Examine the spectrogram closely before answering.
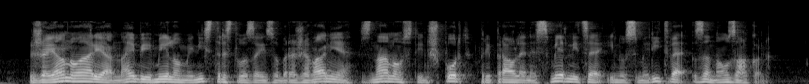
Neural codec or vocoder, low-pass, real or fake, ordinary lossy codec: none; none; real; none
